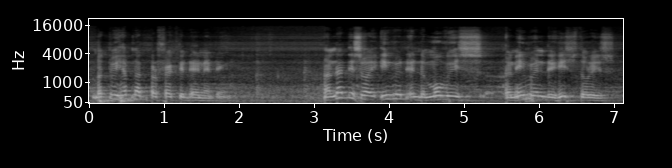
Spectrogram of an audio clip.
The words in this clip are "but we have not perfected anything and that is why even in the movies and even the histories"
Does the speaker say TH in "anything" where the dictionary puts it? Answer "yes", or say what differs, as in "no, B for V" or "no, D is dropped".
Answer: no, T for TH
